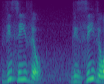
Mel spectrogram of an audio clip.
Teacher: que a sílaba tônica é a penúltima é a palavra visível visível a sílaba tônica é a penúltima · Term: paroxítona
